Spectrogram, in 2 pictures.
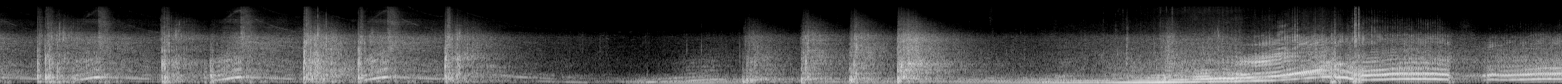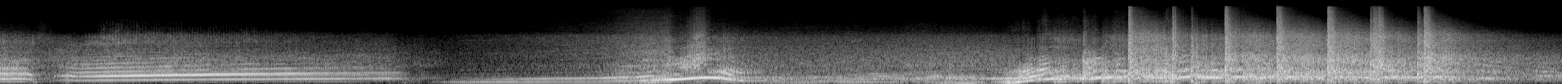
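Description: Nissan GT-R's twin-turbo V6 on an Armytrix exhaust: quick rev blips with sharp exhaust pops and bangs for the first few seconds. Then it accelerates hard with rising engine pitch and short breaks at the gear changes. Near the end it is loud again with a burst of crackling pops.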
